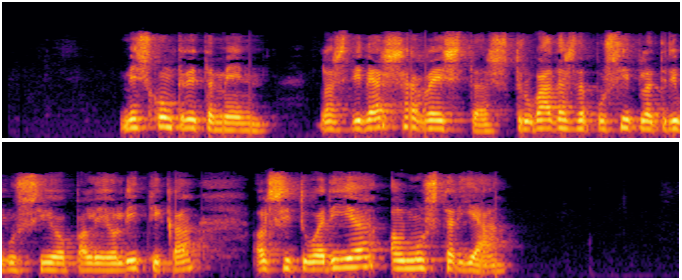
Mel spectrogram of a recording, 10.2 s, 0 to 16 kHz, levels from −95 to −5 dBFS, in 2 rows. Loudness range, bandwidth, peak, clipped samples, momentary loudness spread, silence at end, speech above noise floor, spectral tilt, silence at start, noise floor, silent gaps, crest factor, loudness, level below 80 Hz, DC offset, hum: 1 LU; 8 kHz; -2 dBFS; under 0.1%; 7 LU; 1.3 s; 58 dB; -4 dB/octave; 0.9 s; -75 dBFS; none; 16 dB; -17 LUFS; -56 dBFS; under 0.1%; none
